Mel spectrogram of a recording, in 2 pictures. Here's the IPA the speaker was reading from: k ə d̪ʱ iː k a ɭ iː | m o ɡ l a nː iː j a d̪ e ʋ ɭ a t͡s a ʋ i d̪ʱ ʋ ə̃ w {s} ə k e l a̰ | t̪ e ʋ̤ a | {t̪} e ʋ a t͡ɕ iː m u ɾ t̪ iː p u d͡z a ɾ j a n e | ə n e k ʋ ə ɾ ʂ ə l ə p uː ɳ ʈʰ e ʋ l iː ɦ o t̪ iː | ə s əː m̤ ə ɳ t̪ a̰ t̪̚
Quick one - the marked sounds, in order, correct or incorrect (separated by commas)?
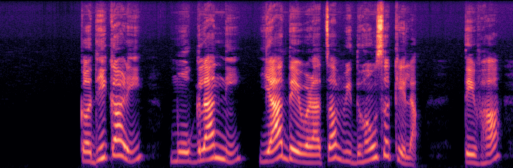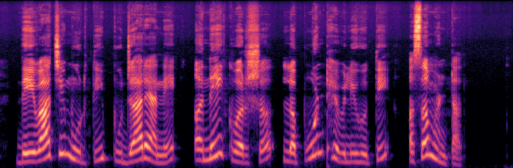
correct, incorrect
